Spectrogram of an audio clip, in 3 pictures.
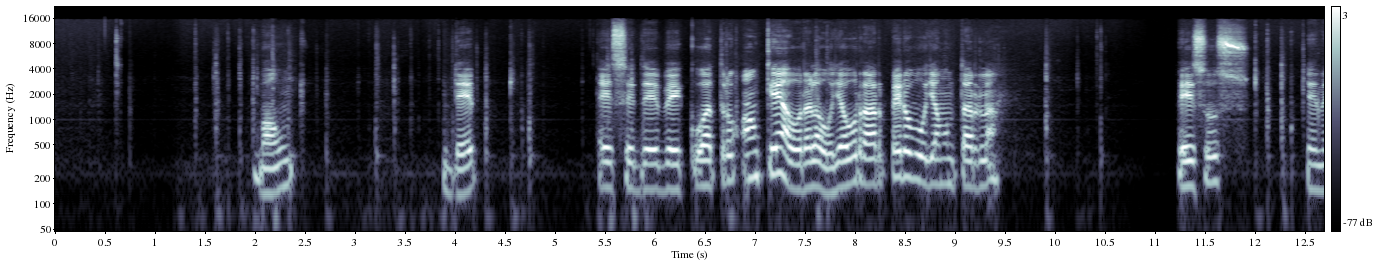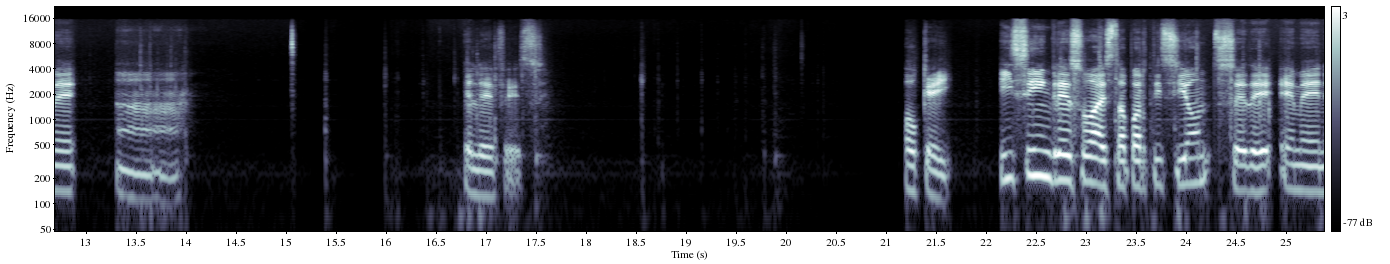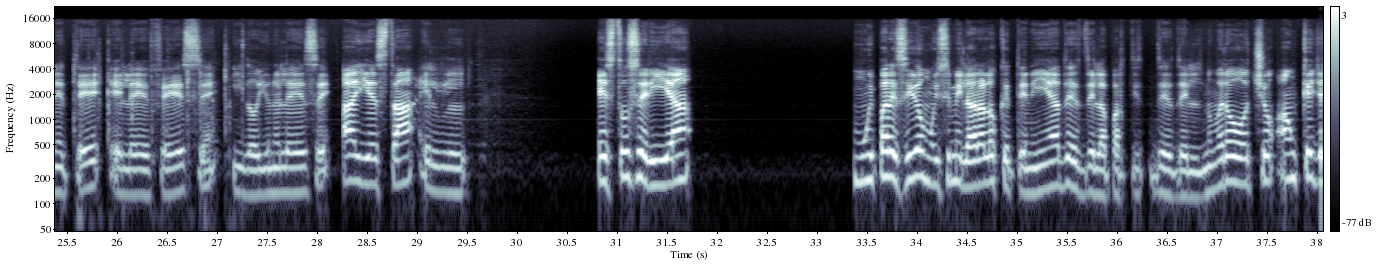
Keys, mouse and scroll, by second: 1.1-7.5 typing, 10.1 typing, 11.9 typing, 12.4 Tab, 13.2-14.3 typing, 15.7-19.9 typing, 21.9-27.2 typing, 37.9 click.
